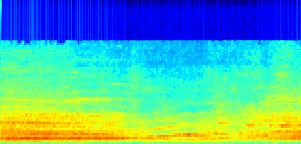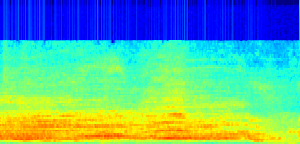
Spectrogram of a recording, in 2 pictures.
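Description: A crowd of fans screaming and cheering, many high voices at once, swelling and easing a few times.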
